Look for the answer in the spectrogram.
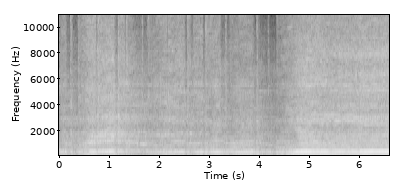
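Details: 2001 Polaris Xplorer 250 4x4 two-stroke quad in high range, straight gas with working oil injection, after earlier bogging: revs climb cleanly, hold steady high note under throttle, no bogging; healthy full power.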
